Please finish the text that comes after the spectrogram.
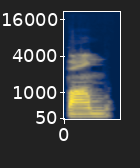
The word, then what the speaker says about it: bomb: The terrorists retaliated against the government with a bomb attack. دقت کنید B در واژه bomb تلفظ نمیشه.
